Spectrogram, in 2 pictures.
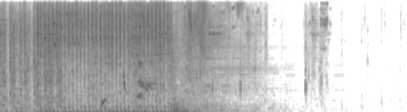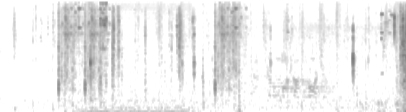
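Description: Video game gunfire, including light machine gun fire, hammers loudly in a dense automatic burst for the first few seconds, then drops away to quiet, with a later muffled burst and scattered faint shots.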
